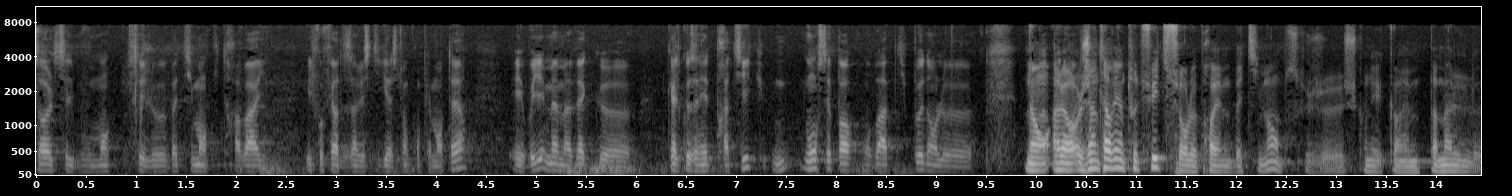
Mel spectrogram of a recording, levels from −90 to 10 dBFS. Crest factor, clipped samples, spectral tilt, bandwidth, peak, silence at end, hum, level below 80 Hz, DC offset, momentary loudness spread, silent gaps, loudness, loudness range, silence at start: 24 dB; under 0.1%; -3.5 dB/octave; 8 kHz; -6 dBFS; 0 s; none; -68 dBFS; under 0.1%; 19 LU; none; -30 LUFS; 11 LU; 0 s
